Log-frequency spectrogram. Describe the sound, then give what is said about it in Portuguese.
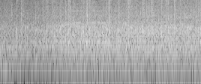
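A steady round of applause for new Military Police academy graduates and their families in the state of Ceará, Brazil: dense crackling clapping from many hands that holds at an even, fairly loud level for a few seconds without any speech. “A vitória é de vocês e eu quero que mais uma vez pedir uma salva de palmas para vocês e para os seus familiares.”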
